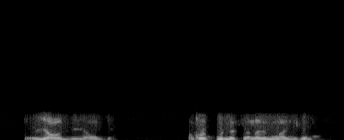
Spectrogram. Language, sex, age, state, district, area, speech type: Manipuri, male, 60+, Manipur, Kakching, rural, conversation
